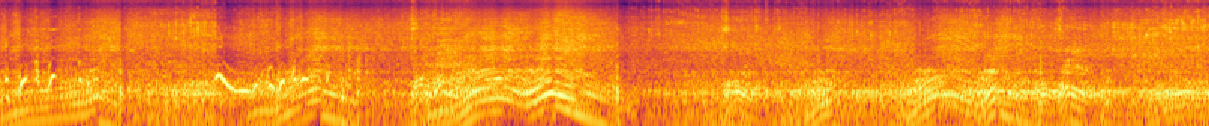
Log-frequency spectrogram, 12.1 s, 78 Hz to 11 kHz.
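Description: Yamaha MT-10's crossplane inline-four engine under way, the revs rising and falling several times, then running more steadily.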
